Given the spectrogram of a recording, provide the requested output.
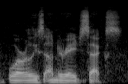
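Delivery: plain reading voice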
